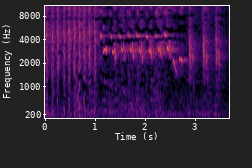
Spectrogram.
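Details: A caged ashy drongo sings a "roll tembak" phrase: a run of fast harsh notes, then a wavering high whistled series ending in a falling slur, followed by scattered sharp chips.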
